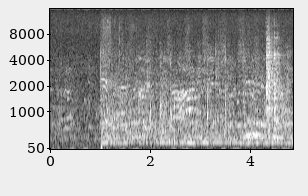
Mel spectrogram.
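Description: A crowd of people chatter and murmur nearby in a large, echoing room.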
